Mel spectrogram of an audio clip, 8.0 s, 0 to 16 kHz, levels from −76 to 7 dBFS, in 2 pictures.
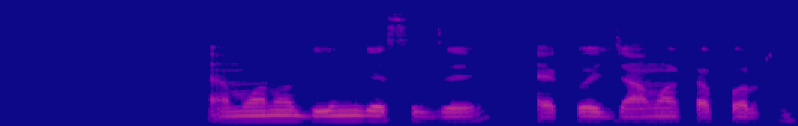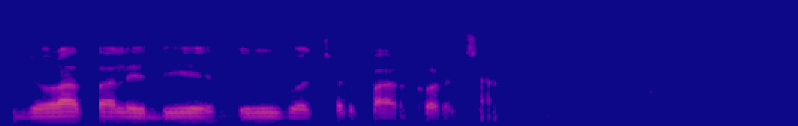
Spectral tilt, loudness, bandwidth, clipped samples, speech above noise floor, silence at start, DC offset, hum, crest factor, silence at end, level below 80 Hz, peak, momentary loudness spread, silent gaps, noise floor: -4.5 dB/octave; -45 LUFS; 11 kHz; under 0.1%; 31 dB; 1.05 s; under 0.1%; none; 22 dB; 1.5 s; under -90 dBFS; -24 dBFS; 11 LU; none; -76 dBFS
